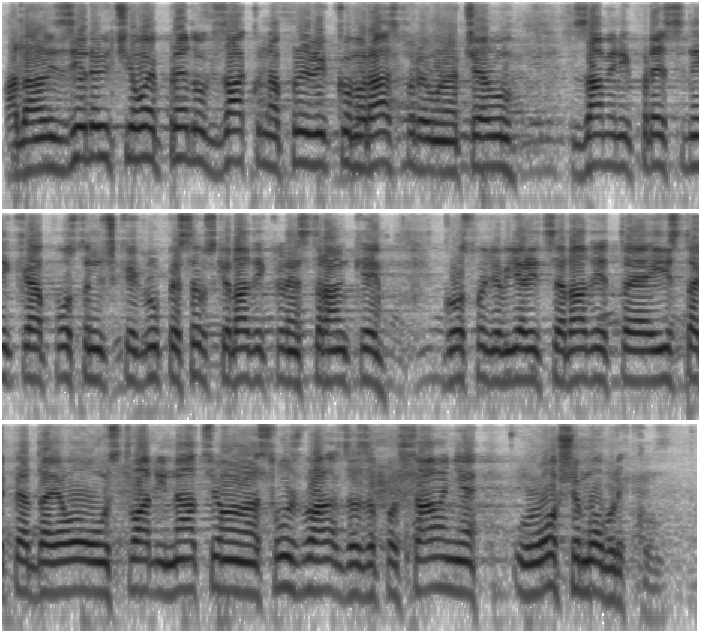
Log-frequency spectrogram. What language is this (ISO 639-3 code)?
srp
